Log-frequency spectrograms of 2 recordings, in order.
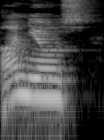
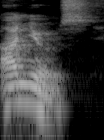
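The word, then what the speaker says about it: años: this is important and careful with the pronunciation of anos because ano is an anus and we don't want to have 15 anuses we just want to have 15 years so careful on anjos all right the next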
